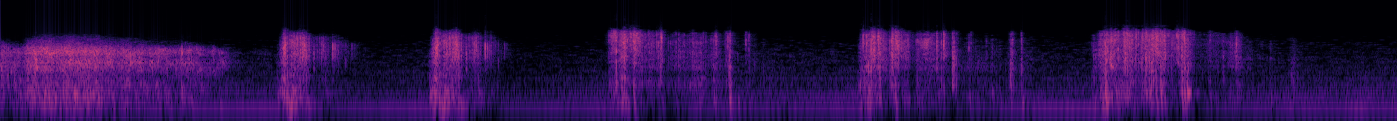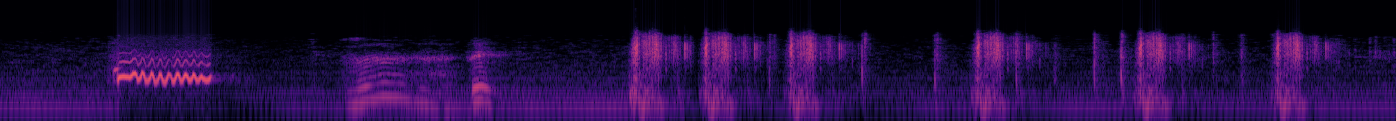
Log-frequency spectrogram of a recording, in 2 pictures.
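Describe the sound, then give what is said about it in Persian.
Eggshell cracking as a chick hatches: many sharp, dry crackles in uneven bursts, with a short warbling cry partway through. “ولی مثل این که جوجهش میخواد بیاد بیرون.”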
